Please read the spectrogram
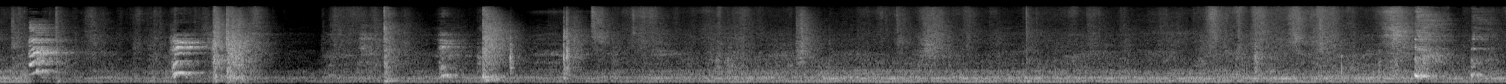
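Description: Aikido sword-taking practice on tatami mats, with brief voiced sounds and sharp thuds and rustles of falls and footwork near the start and in the first six seconds or so, over a steady low hum.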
